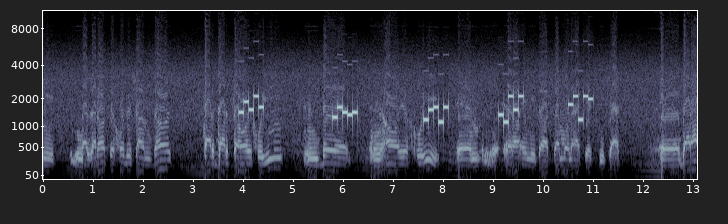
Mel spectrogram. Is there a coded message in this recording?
Yes: five-tone selective call (CCIR) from 3.9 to 11.0 s, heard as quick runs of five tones, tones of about 100 ms. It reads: 59667 37545 26717 41166 88220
